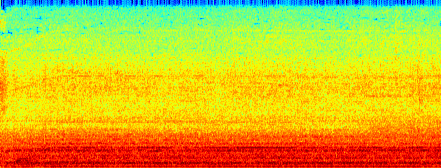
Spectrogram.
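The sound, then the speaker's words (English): An electric mixer creams sugar, shortening and eggs at medium-high speed, its motor giving a steady, even whir with a low hum that holds unchanged throughout. “And now I'm at my mixer, and the first thing is you have to cream your sugar, your shortening, and the eggs, which I'm going to do now. And medium high, I think, should do this.”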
